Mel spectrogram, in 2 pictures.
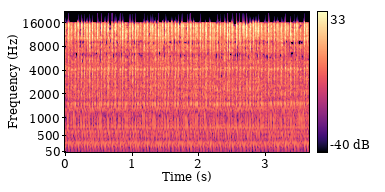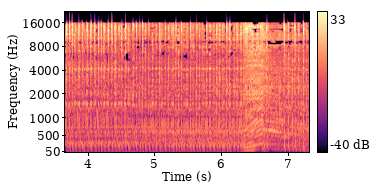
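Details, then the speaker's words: Homelite XL chainsaw, cold choked start after carburetor rebuild and new oil lines, fuel filter and chain oil: steady even two-stroke buzz, then a clean rev up and back down; chain oil flows after about a minute, low-speed screw adjusted slightly; runs normally. "so after a minute or so there's oil coming out of it had to make one more slight adjustment on the uh the low and I think I'm good to go"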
